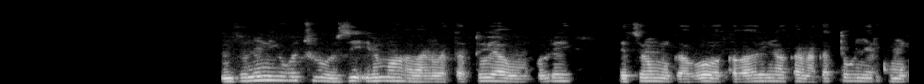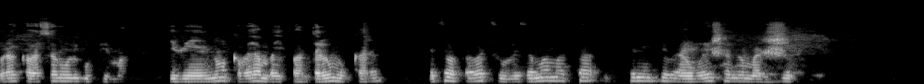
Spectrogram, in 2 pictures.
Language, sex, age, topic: Kinyarwanda, male, 25-35, finance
